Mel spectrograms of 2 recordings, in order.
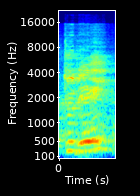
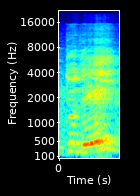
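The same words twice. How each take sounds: The two takes are said the same way.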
